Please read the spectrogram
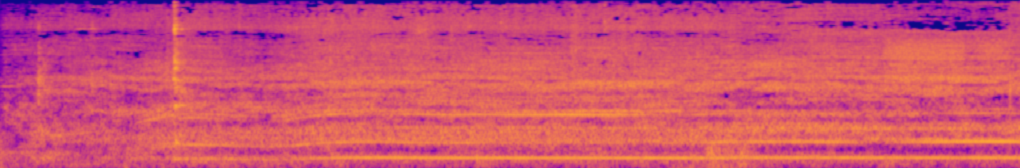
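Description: A loaded tipper truck's diesel engine and hydraulic hoist raising the dump body to tip a load of mud. A short click, then about two seconds in a steady drone sets in and holds as the body lifts.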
